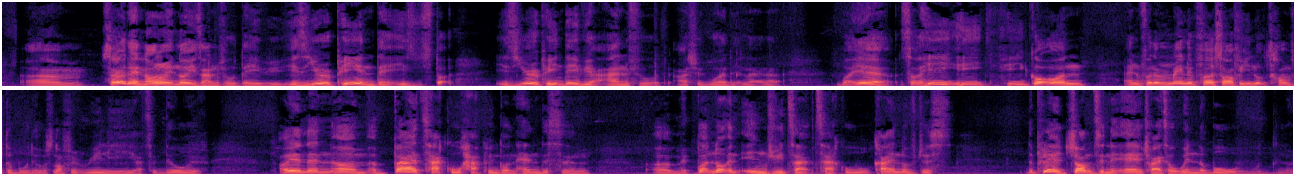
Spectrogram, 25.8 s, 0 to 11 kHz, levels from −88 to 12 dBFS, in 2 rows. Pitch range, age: 125-160 Hz, 20-39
